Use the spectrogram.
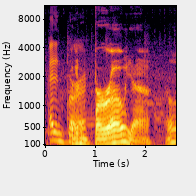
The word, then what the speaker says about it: Edinburgh: Every time I see it, I want to say Berg. Well, cuz it's spelled Berg. I want to say Burrow for some reason. Eden Burrow.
